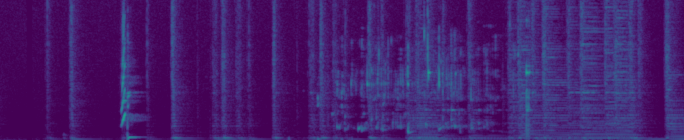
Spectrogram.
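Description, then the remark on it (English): Whiskey is poured into a glass: a sharp clink of glass, a few drips, then a steady gurgling pour that fills the last few seconds. No one speaks. “So let's do pour.”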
